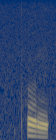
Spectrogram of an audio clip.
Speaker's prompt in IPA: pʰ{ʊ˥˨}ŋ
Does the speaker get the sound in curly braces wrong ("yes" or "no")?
no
